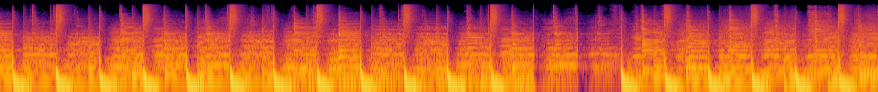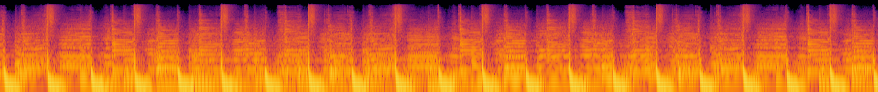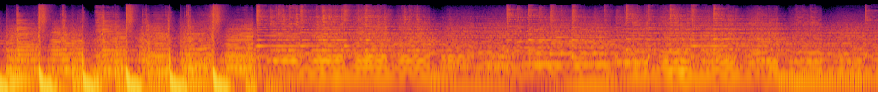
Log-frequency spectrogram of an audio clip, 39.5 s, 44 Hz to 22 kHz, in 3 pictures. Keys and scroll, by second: 5.5 ctrl+r, 7.2 Escape, 12.5 Tab, 15.3 KP_1, 18.4 Delete.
